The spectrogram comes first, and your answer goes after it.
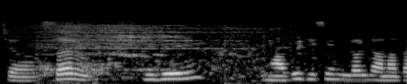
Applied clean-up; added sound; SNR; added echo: classical method Wiener filter.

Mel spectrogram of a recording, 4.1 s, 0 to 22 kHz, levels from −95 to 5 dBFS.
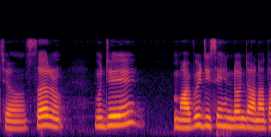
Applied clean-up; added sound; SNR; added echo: none; none; none; none.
